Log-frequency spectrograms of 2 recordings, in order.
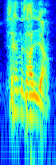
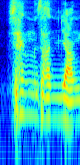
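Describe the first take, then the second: First: The middle consonants are pronounced as a double 'l'. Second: The middle consonants are pronounced as a double 'n'. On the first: The speaker calls it wrong. "이렇게 읽으면 좋겠어" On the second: The speaker calls it right. "그러나 그렇지 않고 어떻게? 생산량 그런다"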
